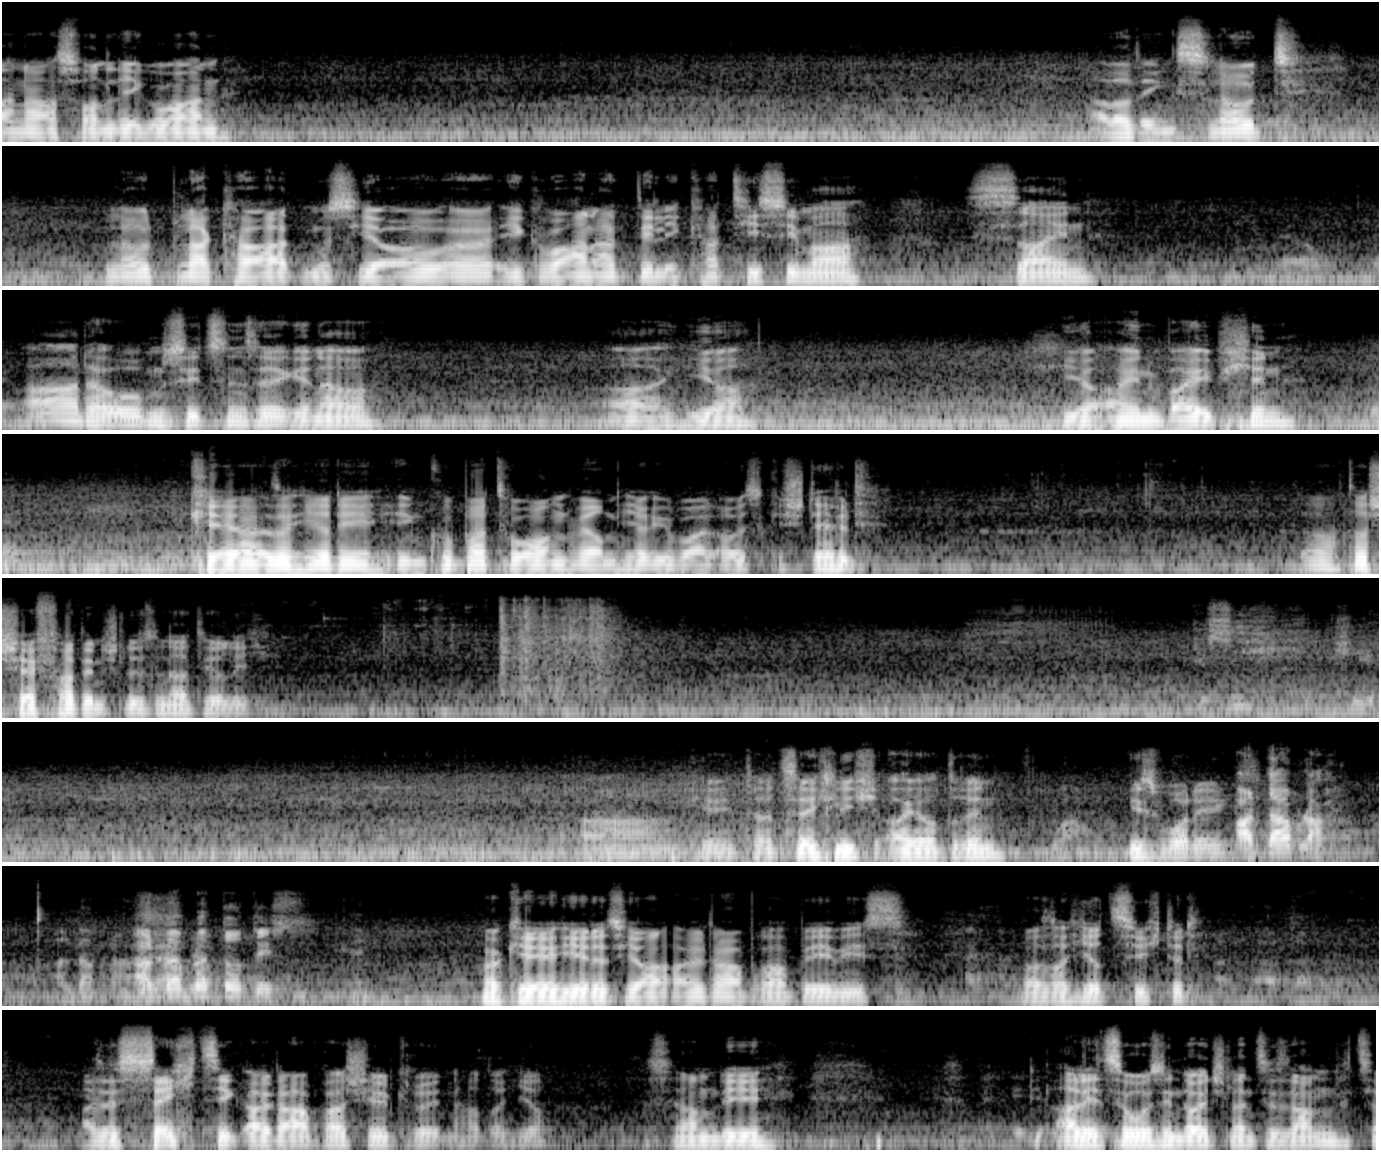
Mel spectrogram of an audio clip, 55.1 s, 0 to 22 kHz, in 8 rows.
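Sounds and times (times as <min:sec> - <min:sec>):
low background hum and rumble: 0:00.0 - 0:55.0
keys jangling on metal: 0:28.8 - 0:30.9.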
